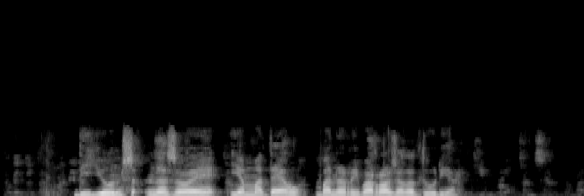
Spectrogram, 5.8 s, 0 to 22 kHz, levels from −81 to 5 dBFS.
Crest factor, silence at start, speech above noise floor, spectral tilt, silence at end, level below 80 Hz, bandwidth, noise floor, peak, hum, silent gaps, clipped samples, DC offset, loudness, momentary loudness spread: 16 dB; 0.75 s; 40 dB; -6.5 dB/octave; 1.25 s; -60 dBFS; 8 kHz; -57 dBFS; -2 dBFS; none; none; under 0.1%; under 0.1%; -18 LUFS; 9 LU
